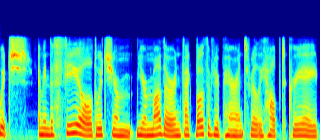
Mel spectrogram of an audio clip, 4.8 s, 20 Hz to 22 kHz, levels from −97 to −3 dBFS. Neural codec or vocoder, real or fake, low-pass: none; real; 7.2 kHz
